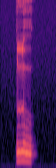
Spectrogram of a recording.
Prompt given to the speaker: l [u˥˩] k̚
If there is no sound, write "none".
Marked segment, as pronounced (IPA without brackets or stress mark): u˨˩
